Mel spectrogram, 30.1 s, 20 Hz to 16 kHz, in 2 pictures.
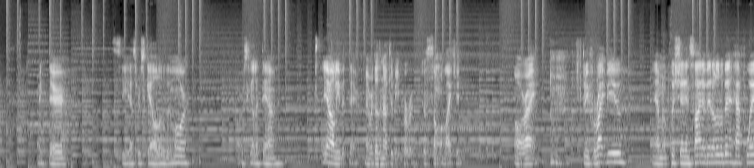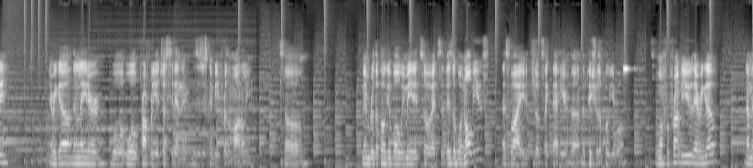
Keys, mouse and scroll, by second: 2.4 s, 4.6 s, 9.4 scroll down 2, 11.0 middle click, 11.9 KP_3, 13.5 click, 20.0 z, 20.7 z, 21.6-23.2 scroll down 1, 27.8 KP_1, 28.7-29.3 scroll up 2, 29.3-30.1 scroll down 1.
